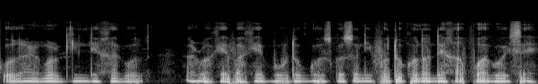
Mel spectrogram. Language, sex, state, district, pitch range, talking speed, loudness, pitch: Assamese, male, Assam, Sonitpur, 135-145 Hz, 120 wpm, -19 LUFS, 145 Hz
